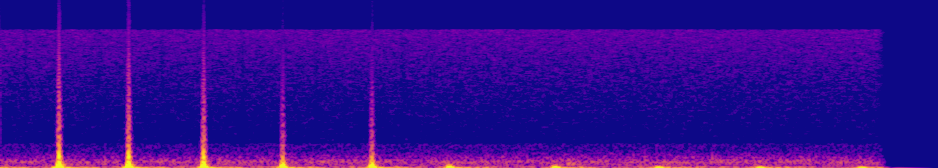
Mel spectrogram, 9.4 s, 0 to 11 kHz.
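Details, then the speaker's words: Blood pressure measurement example, 116/90 mmHg: silence until the first Korotkoff sound at 116, then sharp regular taps at about 78/min fading to dull thumps through the phases, vanishing at 90 (diastolic). "You will hear nothing until the first Korotkoff sound appears at 116 millimeters of mercury. The various phases of Korotkoff sounds will be heard until their disappearance at 90 millimeters of mercury."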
